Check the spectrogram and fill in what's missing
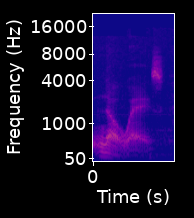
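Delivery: low, quiet no-way; a low, soft, stunned murmur; stunned disbelief. Retold or imitated. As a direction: hush it out in disbelief. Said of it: "I'm like".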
